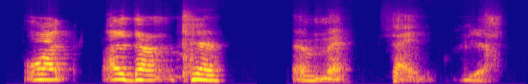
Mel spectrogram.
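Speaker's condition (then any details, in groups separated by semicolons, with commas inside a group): Cerebral palsy; wheelchair user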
